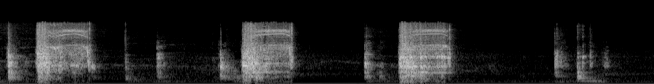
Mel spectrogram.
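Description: A 10,000 foot-pound hydraulic torque wrench runs in short, loud whirring bursts with quick clicks between them, stopping and starting unevenly at close range.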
